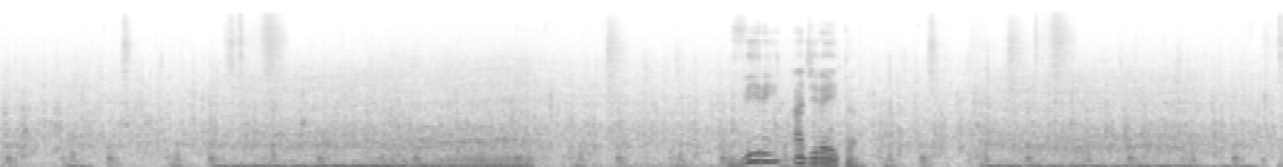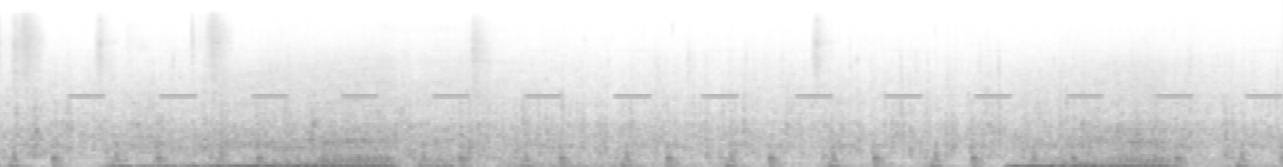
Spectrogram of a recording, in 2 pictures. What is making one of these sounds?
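A truck engine rumbles steadily, rising and falling in bursts.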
